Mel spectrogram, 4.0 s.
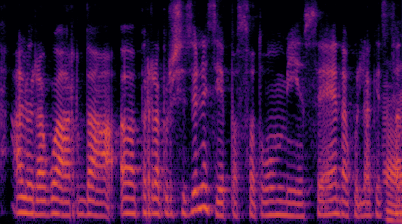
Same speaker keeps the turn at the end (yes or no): yes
